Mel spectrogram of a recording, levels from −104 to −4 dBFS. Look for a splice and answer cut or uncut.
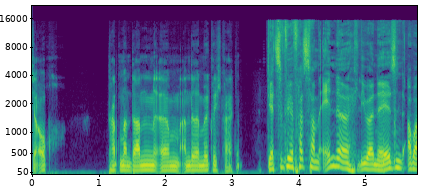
uncut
